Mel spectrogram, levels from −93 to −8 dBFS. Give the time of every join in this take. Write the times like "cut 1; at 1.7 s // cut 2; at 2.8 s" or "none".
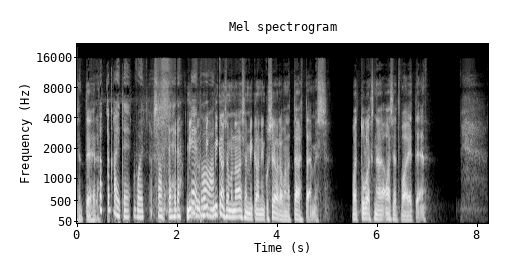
none

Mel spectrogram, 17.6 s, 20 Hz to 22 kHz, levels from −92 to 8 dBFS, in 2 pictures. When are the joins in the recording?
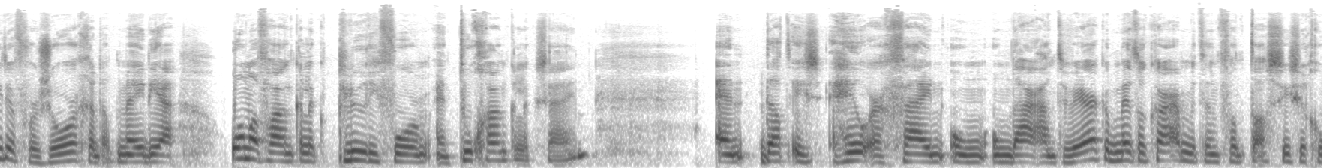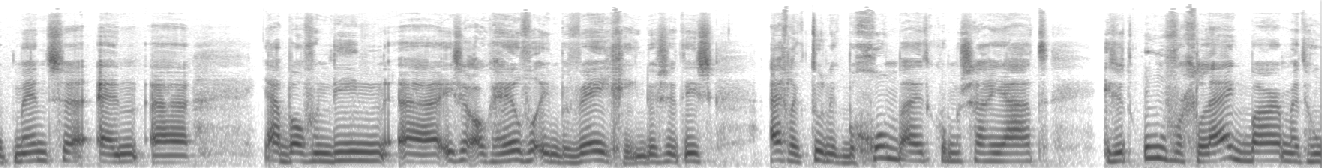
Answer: none

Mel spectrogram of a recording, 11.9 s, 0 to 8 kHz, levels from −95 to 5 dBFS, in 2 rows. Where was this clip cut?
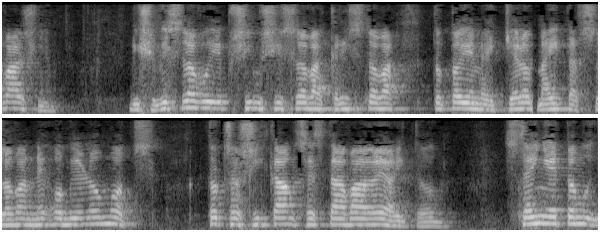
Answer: cut 1; at 5.3 s

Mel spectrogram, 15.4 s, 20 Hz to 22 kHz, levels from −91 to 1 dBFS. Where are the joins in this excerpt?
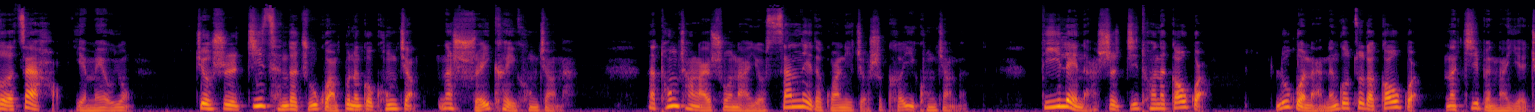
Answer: cut 1; at 1.8 s

